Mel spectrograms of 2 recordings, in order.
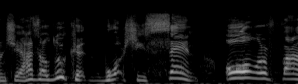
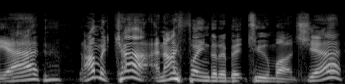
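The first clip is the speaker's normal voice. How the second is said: louder, mock desperate cat pleading; 10 dB louder than usual. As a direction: beg like a trapped cat, hammed up. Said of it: "That cat is looking up going".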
